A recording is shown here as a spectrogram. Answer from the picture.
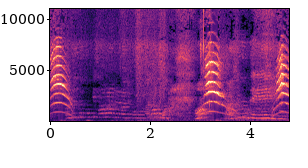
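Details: A tiny kitten abandoned by its mother, at a rural house in Donghae, Gangwon, gives high, thin meows rising and falling in quick arcs, crying from hunger for milk, with people talking between cries.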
